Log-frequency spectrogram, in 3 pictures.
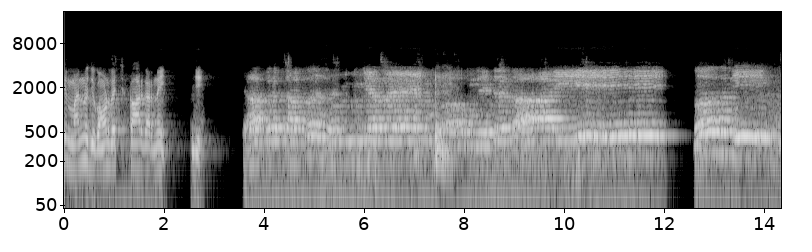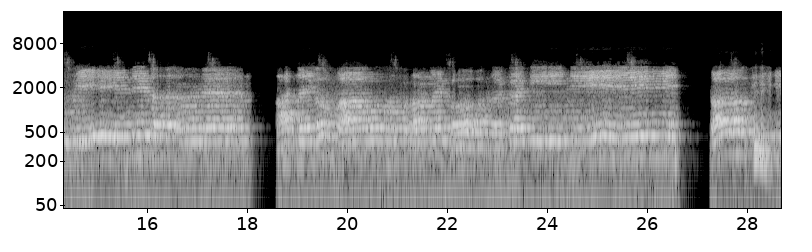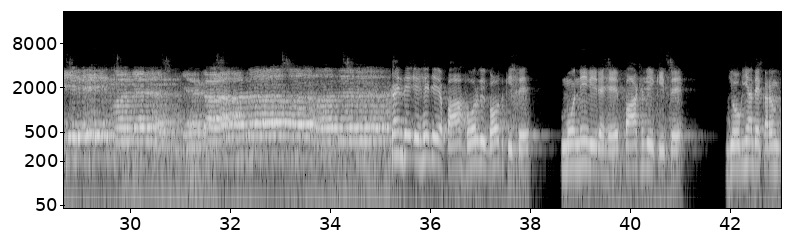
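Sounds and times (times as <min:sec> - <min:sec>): person chanting devotional verse: 0:00.0 - 0:03.0, 0:03.6 - 0:26.7, 0:27.3 - 0:41.3, 0:41.9 - 0:43.0.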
